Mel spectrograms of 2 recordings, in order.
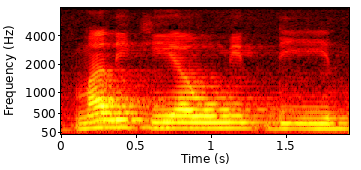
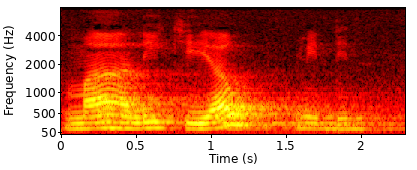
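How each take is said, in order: First: The first vowel of Maliki is said short. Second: The first vowel of Maliki is drawn out long. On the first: "maknya dibaca pendek" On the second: "maknya pan, panjang"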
